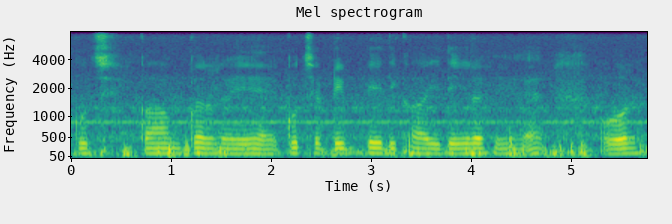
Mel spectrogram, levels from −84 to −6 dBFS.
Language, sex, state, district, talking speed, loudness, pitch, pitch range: Hindi, male, Haryana, Charkhi Dadri, 125 wpm, -17 LUFS, 120 Hz, 115-125 Hz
